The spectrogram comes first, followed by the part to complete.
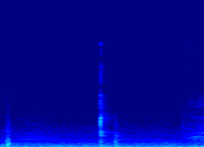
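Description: A steady low electrical or fan hum, with two faint clicks about a second apart.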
